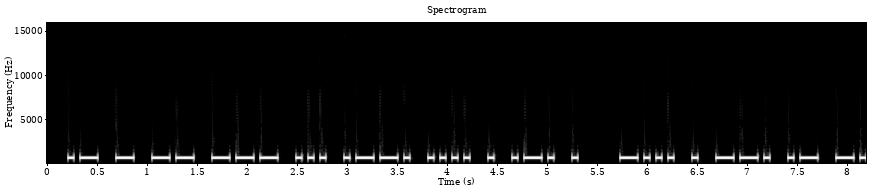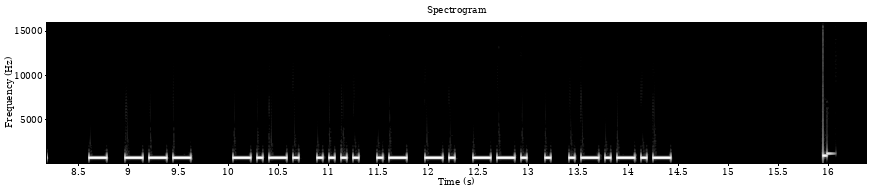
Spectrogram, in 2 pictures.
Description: Morse code, heard as a keyed tone, about 21 wpm, 700 Hz. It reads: ATMOSPHERE BEGAN TO CHANGE.
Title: Sentences from Top 1600 Words 20wpm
